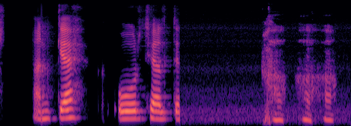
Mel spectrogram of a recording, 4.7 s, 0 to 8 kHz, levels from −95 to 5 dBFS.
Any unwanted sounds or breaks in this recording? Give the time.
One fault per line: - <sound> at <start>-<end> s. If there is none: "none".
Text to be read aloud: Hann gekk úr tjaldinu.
- laugh at 3.5-4.5 s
